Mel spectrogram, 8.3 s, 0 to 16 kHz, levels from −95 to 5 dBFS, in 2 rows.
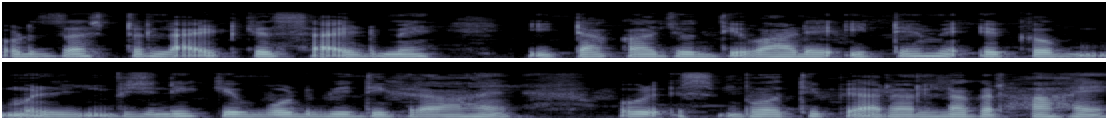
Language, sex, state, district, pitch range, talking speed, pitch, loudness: Hindi, male, Bihar, Araria, 125-140 Hz, 205 wpm, 130 Hz, -36 LUFS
